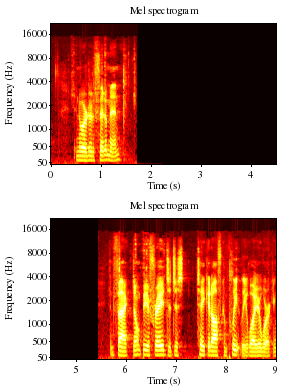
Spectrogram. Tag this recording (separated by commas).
Speech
